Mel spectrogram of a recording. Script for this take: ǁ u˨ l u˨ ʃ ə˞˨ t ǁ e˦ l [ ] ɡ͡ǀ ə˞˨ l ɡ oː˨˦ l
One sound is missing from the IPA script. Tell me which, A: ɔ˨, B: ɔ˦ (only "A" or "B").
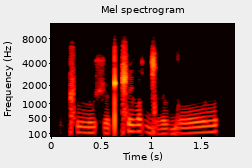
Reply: B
